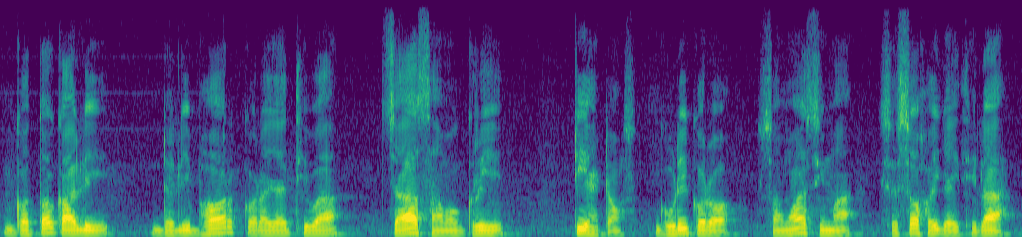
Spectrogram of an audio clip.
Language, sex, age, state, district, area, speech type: Odia, male, 18-30, Odisha, Subarnapur, rural, read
